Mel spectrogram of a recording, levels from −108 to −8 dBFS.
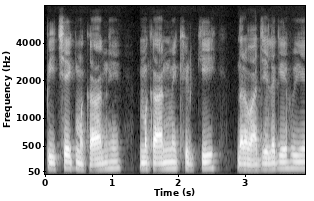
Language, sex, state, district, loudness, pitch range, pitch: Hindi, male, Uttar Pradesh, Lalitpur, -16 LUFS, 100-115 Hz, 105 Hz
